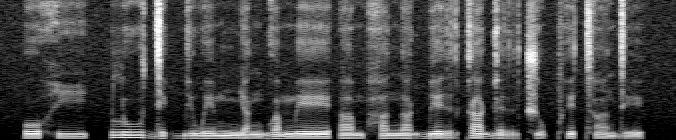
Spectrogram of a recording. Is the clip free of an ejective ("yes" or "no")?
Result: yes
